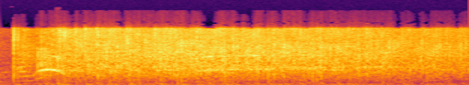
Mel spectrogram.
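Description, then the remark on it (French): A large audience bursts into loud, sustained applause welcoming chef Bernard Loiseau, the dense clapping filling the space steadily from start to finish, with a brief faint cheer near the beginning. “On va faire un triomphe à Monsieur Bernard Loiseau.”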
